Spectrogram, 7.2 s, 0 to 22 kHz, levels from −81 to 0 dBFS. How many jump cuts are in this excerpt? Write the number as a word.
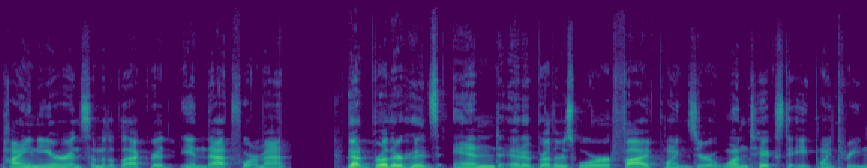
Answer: two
